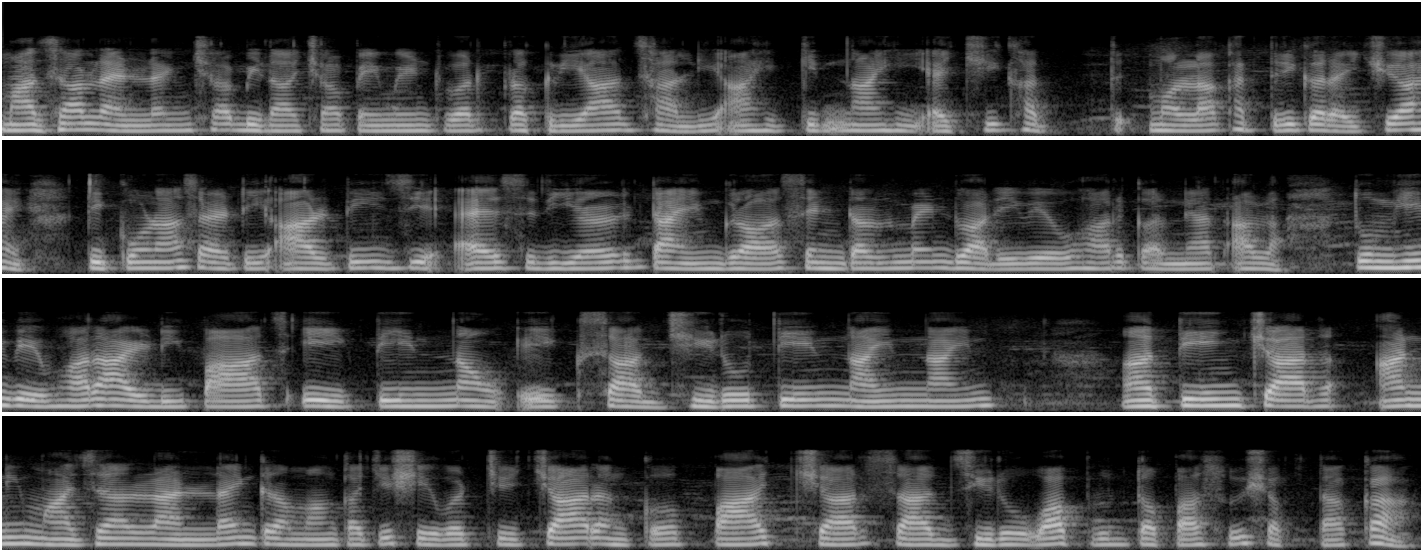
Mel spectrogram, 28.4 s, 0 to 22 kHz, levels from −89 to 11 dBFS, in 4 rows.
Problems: constant background noise, continuous background conversations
